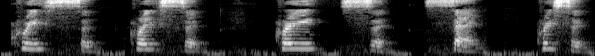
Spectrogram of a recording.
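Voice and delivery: christen broken into syllables, no T; silent T in christen. Shown as a demonstration. Teacher drilling the last option, christen with silent T. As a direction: drill christen, stretching out the sen. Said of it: "not christening of child".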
